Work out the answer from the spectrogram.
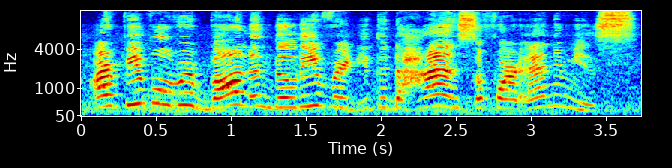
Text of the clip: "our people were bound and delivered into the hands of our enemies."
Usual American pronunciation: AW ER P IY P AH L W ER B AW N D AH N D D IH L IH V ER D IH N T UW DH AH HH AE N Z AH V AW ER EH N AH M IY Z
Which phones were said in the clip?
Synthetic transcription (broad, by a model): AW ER P IY P AH L W ER B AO N AH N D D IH L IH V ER D IH N T UW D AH HH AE N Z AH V AW ER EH N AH M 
